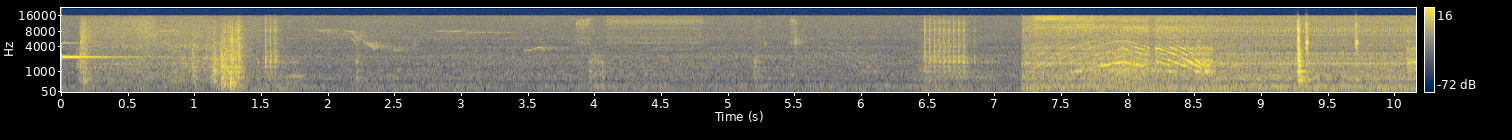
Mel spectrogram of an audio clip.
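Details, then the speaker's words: Xbox 360 Slim with a Hitachi-LG DL10N DVD drive, camera on top of the console: the tray closes, then the drive whirs and clicks repeatedly trying to read the disc without success. This diagnoses a dead optical pickup (laser), which is then replaced. "And I'll try and enhance the audio so you can hear that clicking sound, because that clicking sound is very, very important. It's a way you diagnose a dead optical pickup."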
